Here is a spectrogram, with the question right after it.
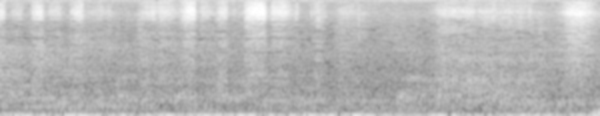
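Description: Pen scratching steadily across paper while a math statement on Cauchy sequences is written out, a continuous close scraping texture with small rhythmic strokes and no talking.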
